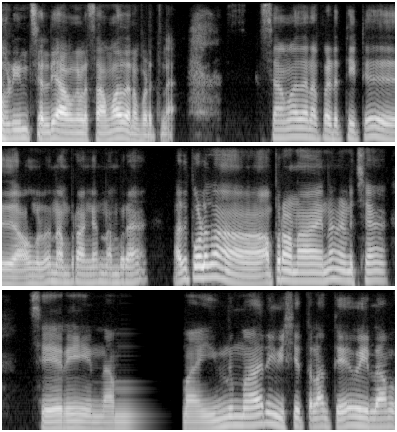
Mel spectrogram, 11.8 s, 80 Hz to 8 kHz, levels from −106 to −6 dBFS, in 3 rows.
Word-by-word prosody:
அப்படின்னு 135 0 +1
சொல்லி 120 +4 +3
அவுங்கள 110 -1 +4
சமாதானப்படுத்துனேன். 105 -6 +1 0.9
சமாதானப்படுத்திட்டு, 135 -3 -2 0.4
அவுங்களும் 120 +5 -2
நம்புறாங்கன்னு 130 0 -3
நம்புறேன். 130 +2 -3 0.4
அது - - +1
போல 205 +1 +6
தான் 205 -7 +4 0.4
அப்புறம் 155 +4 +3
நான் 145 0 +3
என்ன 165 +4 -1
நெனைச்சேன், 155 0 -2 0.5
"சரி, 105 +2 0 0.3
நம்ம 100 0 -9 0.2
இந்த 135 +5 -2
மாரி 155 +4 0
விஷயத்தல்லாம் 130 -1 -5
தேவையில்லாம 130 -1 0
130 Hz, 105 wpm, -22 LUFS, 115-145 Hz, 0.9 s, போல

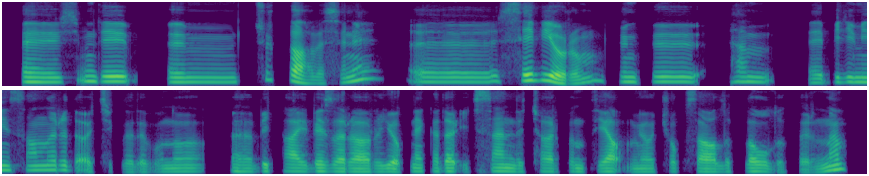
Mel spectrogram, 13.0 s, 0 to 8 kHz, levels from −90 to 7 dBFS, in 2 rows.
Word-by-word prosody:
Eee, 160 -1 +4
şimdi, 180 +2 +4 0.3
emm, 160 0 -1
Türk 245 -1 -11
kahvesini, 180 - +2 0.2
eee, 160 +1 -1
seviyorum, 195 - +6
çünkü 170 0 0 0.2
hem, 170 0 -3 0.3
eee, 140 0 -4
bilim 160 0 -1
insanları 160 0 -1
da - - -2
açıkladı 95 0 -7
bunu, 110 +3 -4 0.2
eee, 110 -2 -4
bir 120 - +1
kalbe 115 -1 0
zararı 105 -1 +2
yok, 110 - +2
ne 115 -1 -1
kadar 115 0 0
içsen 120 -2 -1
de - - -4
çarpıntı 110 0 -5
yapmıyor 105 -1 +1
çok 110 - -11
sağlıklı 105 +1 +1
olduklarını, 110 - -1
150 Hz, 135 wpm, -25 LUFS, 110-165 Hz, 0.3 s, seviyorum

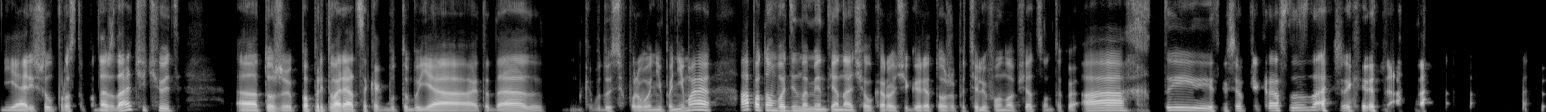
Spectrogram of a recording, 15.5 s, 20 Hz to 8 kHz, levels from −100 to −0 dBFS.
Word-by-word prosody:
я 100 +2 +3
решил 115 +3 -2
просто 125 -1 -4
подождать 95 - +3
чуть-чуть, 155 -6 -4 0.6
э, 100 -1 +6
тоже 100 -6 +1
попритворяться, 125 -2 +4
как 100 0 -4
будто 110 0 -9
бы 100 0 -5
я 95 -2 +4
это, 85 - -7
да, 120 -3 +1 0.4
как - - -18
бы, - - -16
до - - -6
сих - - -1
пор 105 - -4
его 100 - -2
не 100 +1 -6
понимаю. 180 - +1 0.3
А 235 - +5
потом 185 -5 +3
в - - +1
один 145 0 -2
момент 125 -3 -2
я 110 - +3
начал, 100 -1 -1
короче 95 -1 -2
говоря, 95 0 -1
тоже 100 -3 -5
по - - -15
телефону 100 -2 -5
общаться. 115 +3 -6
Он 95 - -16
такой: 95 +2 -8
"Ах, 170 +2 +2
ты! 180 -6 -2
Ты 120 - -14
всё 150 +5 -3
прекрасно 170 +3 -3
знаешь". 185 - +2
Я - - -1
говорю: - - +2
"Да, - - -5 1.5
да". 425 - -15
115 Hz, 180 wpm, -27 LUFS, 100-155 Hz, 1.5 s, э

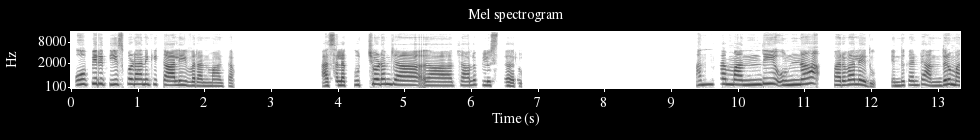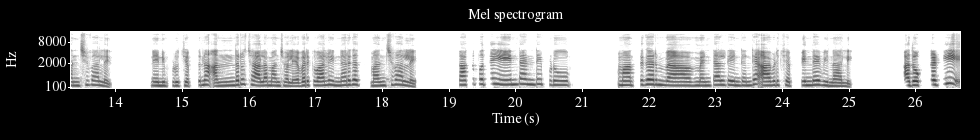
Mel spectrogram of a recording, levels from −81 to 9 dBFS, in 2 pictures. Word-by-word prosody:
ఊపిరి 350 +3 +3
తీసుకోడానికి 320 0 0
ఖాళీ 270 0 +4
ఇవ్వరన్నమాట. 215 -4 -4 1.5
అసల 255 +2 +2
కూర్చోవడం 330 +4 0
జ - - +2 0.6
ఆహ్, 240 0 -1
చాలు 250 +3 -3
పిలుస్తారు. 230 -5 -4 2.7
అంతమంది 310 +1 +2 0.2
ఉన్నా 305 +4 +4 0.4
పర్వాలేదు. 270 - +1 0.3
ఎందుకంటే 265 +5 -5
అందరూ 235 +7 +1
మంచి 235 +2 -3
వాళ్ళే. 245 -8 -4 0.6
నేనిప్పుడు 230 -1 -2
చెప్తున్నా 265 +5 -2
అందరూ 250 +7 -1
చాలా 250 -1 +3
మంచివాళ్ళు. 230 -3 -3
ఎవరికి 250 +3 -1
వాళ్ళు 255 +3 +1
ఇన్నర్‌గా 275 +5 0 0.3
మంచివాళ్ళే. 245 -1 -2 0.7
కాకపోతే 330 +4 -1 0.2
ఏంటంటే 315 +1 +1
ఇప్పుడు 275 -2 -5 1.0
మా 265 - +4
అత్తగారి 295 +3 +1
మ - - +5 0.5
మెంటాలిటీ 280 +3 -2
ఏంటంటే 250 +4 -3 0.2
ఆవిడ 260 +2 +1
చెప్పిందే 255 +3 0
వినాలి. 210 -5 -2 0.8
అదొక్కటి 275 +7 +4
265 Hz, 85 wpm, -24 LUFS, 240-305 Hz, 2.7 s, మ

